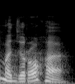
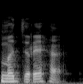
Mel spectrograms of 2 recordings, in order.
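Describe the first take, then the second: First: The vowel after the r sounds like 'o'. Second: The vowel after the r sounds like 'e'. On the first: This follows the written spelling. The speaker calls it wrong. "tulisan di Quran itu majroha" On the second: This is the special reading required here. The speaker calls it right. "kita bacanya harus majreha karena itu gharib"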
